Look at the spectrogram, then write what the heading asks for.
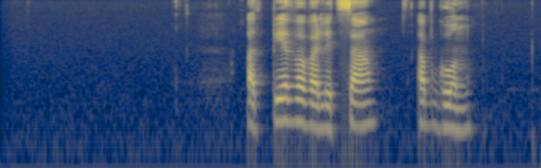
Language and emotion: Russian, neutral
